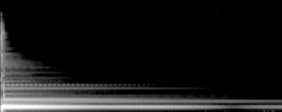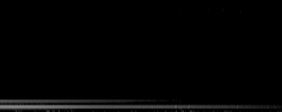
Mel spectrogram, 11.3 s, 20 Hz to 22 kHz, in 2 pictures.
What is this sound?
A (7th) string 7th fret, and D (4th) string 5th fret. If any of these samples have any errors or faults, please tell me.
